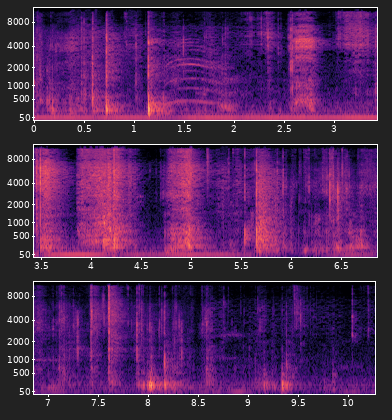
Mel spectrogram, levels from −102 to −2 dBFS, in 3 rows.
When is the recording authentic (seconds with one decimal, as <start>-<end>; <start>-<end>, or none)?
0.0-10.3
